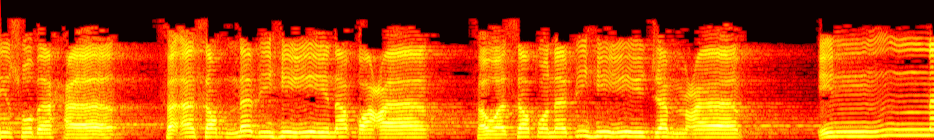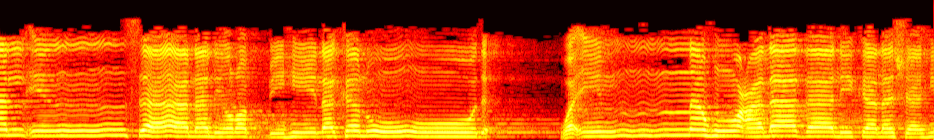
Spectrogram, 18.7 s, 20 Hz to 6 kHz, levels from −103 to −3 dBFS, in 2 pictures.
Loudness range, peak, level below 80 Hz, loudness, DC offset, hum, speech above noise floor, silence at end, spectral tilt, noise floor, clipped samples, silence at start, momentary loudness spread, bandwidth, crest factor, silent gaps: 3 LU; -2 dBFS; -66 dBFS; -17 LUFS; under 0.1%; none; 21 dB; 0 s; -8.5 dB/octave; -39 dBFS; under 0.1%; 0 s; 9 LU; 5.4 kHz; 16 dB; none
